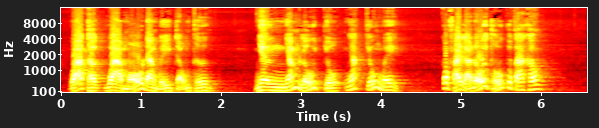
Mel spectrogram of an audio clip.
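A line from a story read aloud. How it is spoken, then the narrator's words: Loud hearty laughter. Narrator (Vietnamese): Hoa Sĩ Kiệt cố dẫn khí đơn điện, buông ra một chuỗi cười to hào sảng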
